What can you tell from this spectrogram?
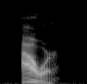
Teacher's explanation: That H is totally silent. We actually hear an O sound right at the start.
